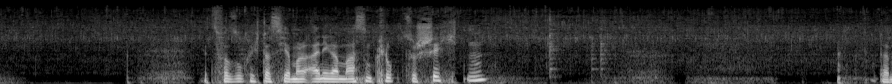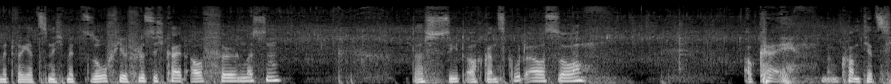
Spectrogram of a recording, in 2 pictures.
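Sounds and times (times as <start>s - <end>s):
meat pieces sizzling in a frying pan: 0.0s - 17.8s
speech: 2.0s - 5.0s, 8.8s - 11.8s, 13.1s - 15.0s, 16.4s - 17.8s
soft clinks of utensils: 5.5s - 6.2s.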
